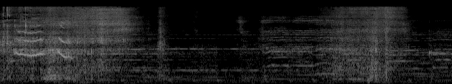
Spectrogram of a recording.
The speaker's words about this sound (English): There's some ASMR of me blowing my nose, if you could hear that. Oh my god, why is there a lot?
